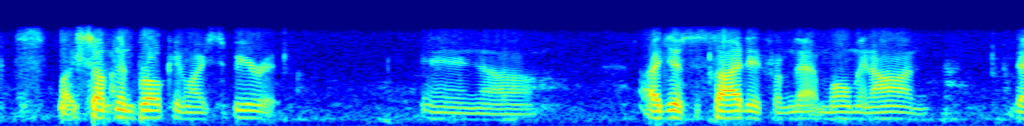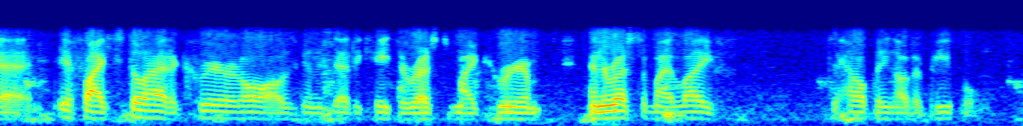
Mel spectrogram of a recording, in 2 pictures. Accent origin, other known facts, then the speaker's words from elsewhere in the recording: New Jersey, United States; But because I grew up in New Jersey, about maybe 10 or 15 minutes away from the Twin Towers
